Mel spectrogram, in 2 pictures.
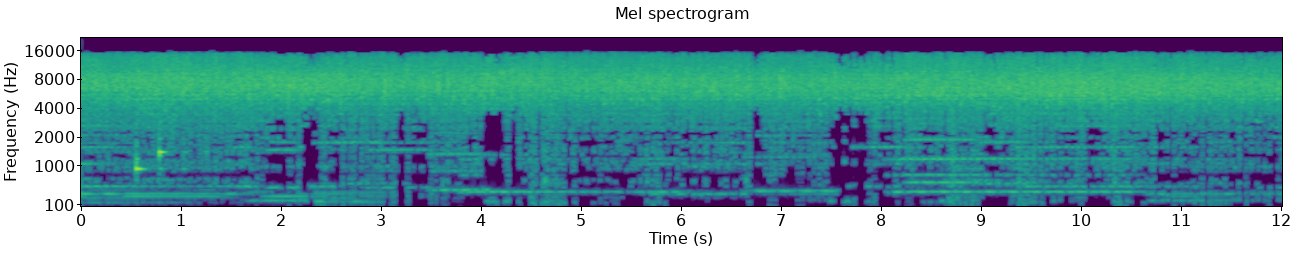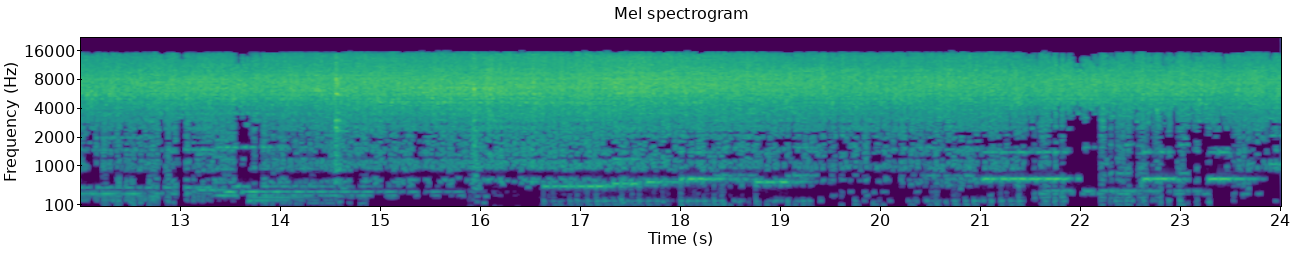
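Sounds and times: chicken sizzling in hot oil: 0.0s - 24.0s
tongs clicking against pan: 14.4s - 14.8s.

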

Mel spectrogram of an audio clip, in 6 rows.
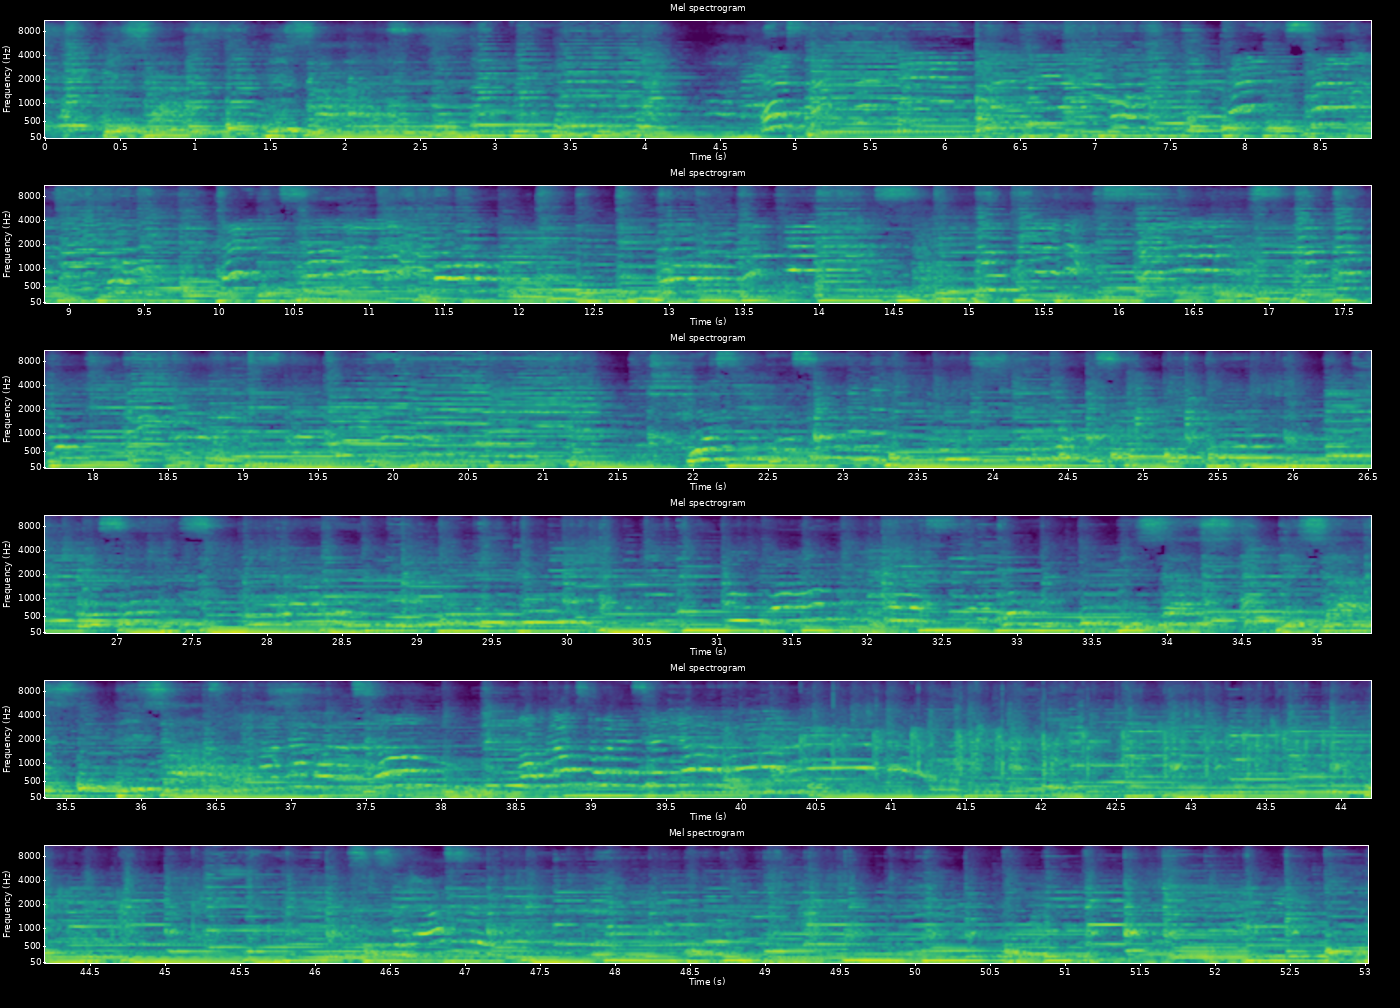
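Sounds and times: bass line: 0.0s - 53.0s
live band music: 0.0s - 53.0s
woman singing into microphone: 4.4s - 12.1s, 12.8s - 21.2s, 21.8s - 41.3s, 46.2s - 47.5s.

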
